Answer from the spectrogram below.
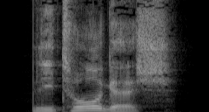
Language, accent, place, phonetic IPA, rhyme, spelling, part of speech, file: German, Germany, Berlin, [liˈtʊʁɡɪʃ], -ʊʁɡɪʃ, liturgisch, adjective, De-liturgisch.ogg
- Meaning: liturgic, liturgical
